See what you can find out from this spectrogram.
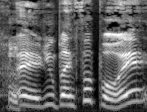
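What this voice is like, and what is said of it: Imitates another person's accented voice. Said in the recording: “Carl Urban can actually hide his accent”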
